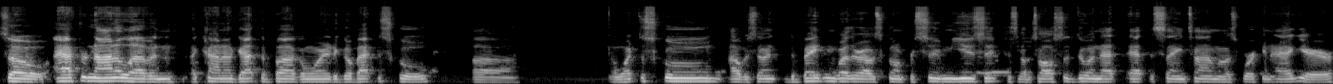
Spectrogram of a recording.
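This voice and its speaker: A man with a Southern US accent, medium pitch and monotone, flat intonation. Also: moderate pace. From US South, rural Florida. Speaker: podcast co-host, army veteran. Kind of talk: casual chat.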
